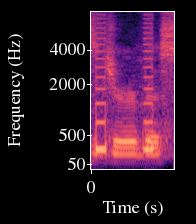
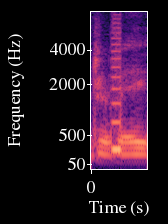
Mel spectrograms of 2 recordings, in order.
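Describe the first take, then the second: First: The name is said as Jervis. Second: The name is said as Gervais. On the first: The speaker calls it right. "it is Jervis" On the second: The speaker calls it wrong. "not Gervais"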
